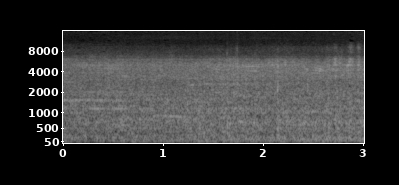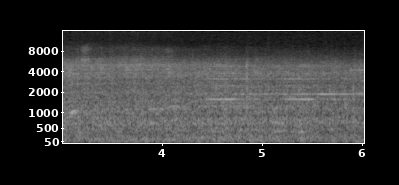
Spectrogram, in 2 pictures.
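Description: Steady background noise of a busy hall, with indistinct voices mixed in.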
